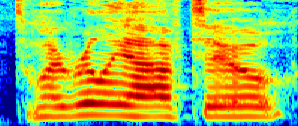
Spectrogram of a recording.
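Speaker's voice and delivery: reluctant, impatient. Acted. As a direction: drag it out as if it's a chore. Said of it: "his voice sounding reluctant and impatient".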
